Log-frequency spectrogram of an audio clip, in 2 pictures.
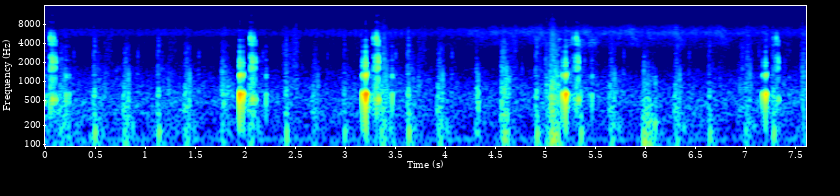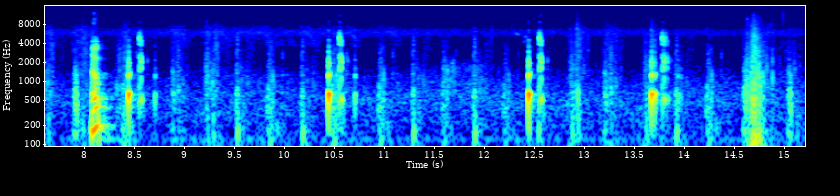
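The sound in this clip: Video game footsteps of a walking character, many light, sharp taps at an uneven pace over a faint background hum.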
